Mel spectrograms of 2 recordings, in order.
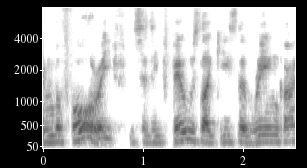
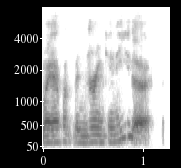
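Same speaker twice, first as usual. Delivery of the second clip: normal talking voice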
